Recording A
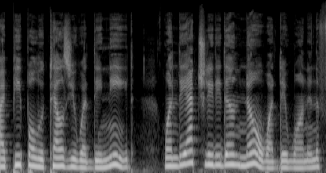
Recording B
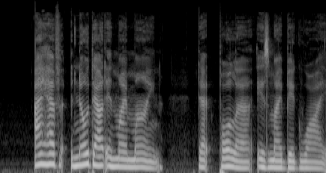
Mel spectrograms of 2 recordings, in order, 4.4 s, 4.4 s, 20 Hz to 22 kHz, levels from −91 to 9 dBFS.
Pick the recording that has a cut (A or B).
A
